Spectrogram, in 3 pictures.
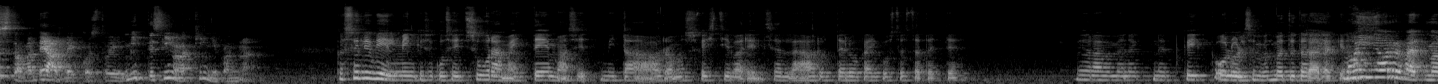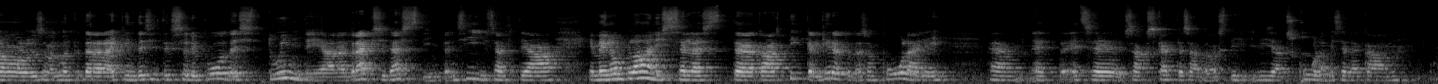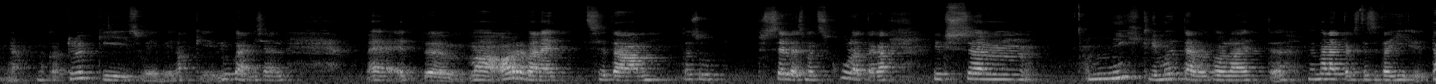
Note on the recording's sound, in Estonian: Arvamusfestivalil toimunud arutelu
